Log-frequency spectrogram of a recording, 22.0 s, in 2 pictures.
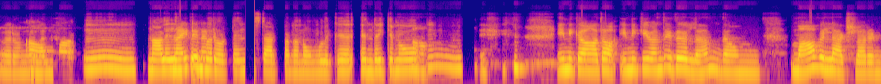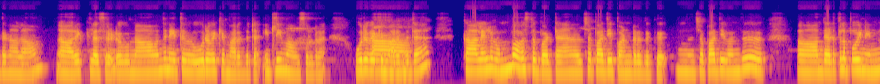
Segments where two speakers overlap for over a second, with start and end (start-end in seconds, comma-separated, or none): none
